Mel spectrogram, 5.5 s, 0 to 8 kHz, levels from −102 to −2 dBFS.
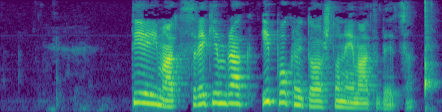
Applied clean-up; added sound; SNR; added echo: none; none; none; none.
